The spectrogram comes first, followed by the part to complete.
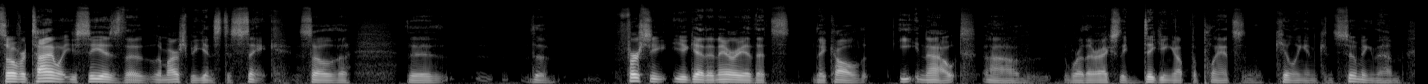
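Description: A man with an American accent speaks in an ordinary speaking voice at a fairly low pitch and moderate pace. His pitch varies in an ordinary way, loudness swings widely, and the recording is very clean with a silent background. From upstate New York. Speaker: wildlife biologist. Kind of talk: casual interview chat.

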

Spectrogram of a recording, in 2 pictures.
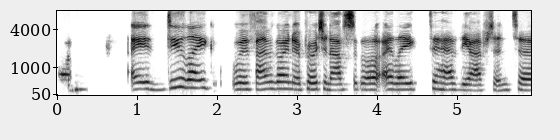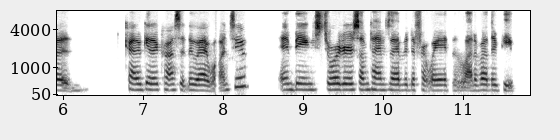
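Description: A woman with a normal speaking voice at a fairly quick pace, over a quiet background. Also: fairly high pitch for a woman, fairly even intonation. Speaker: athlete. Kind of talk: casual chat.

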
